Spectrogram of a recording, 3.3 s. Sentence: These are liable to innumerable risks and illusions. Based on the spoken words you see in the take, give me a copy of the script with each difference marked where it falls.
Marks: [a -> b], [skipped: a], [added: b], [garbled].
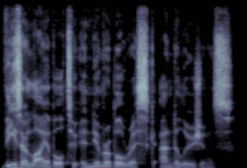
These are liable to innumerable [risks -> risk] and illusions.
